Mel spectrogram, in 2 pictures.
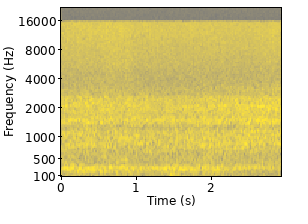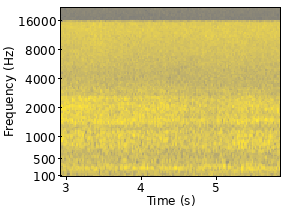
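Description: A steam train chugs far off in the wind.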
